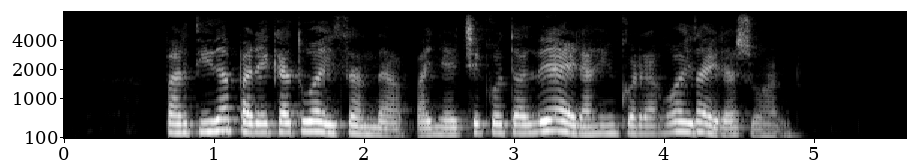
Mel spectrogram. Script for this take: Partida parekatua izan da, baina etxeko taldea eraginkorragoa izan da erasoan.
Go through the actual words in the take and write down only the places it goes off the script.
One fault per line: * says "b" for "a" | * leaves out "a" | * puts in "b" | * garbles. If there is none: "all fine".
* leaves out "izan"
